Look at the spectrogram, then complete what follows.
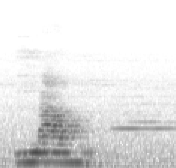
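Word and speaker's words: l'ami: For example, le, ami becomes lami. The E we have to replace with an apostrophe. So this becomes lami.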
